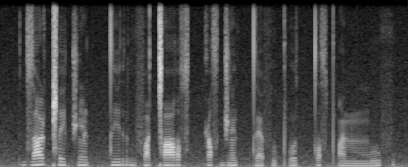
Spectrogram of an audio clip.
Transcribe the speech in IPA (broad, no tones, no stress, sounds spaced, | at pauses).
d͡z ɑ ɭ ǁ e t͡ʃ ĩ ɭ tː i r ṳ f ɑ ǀ ɑ ɾ ø sˤ kː i sˤ d͡ʒ ĩ tː æ f ɯ pʼ o tː ɯ sˤ pʼ æ̃ mː u f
